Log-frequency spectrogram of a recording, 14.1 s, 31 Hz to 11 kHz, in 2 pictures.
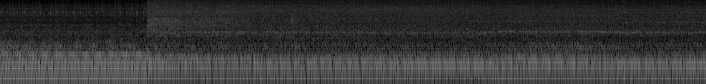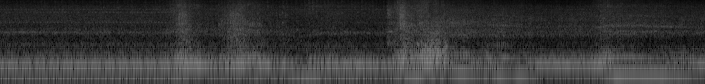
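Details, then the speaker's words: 1978 Datsun 620 4x4, rebuilt KA24E, after repairing exhaust leak from broken flexible coupler in stainless exhaust: even, steady idle with a couple of clean throttle blips, no puffing or ticking; normal idle. "And then bring it back. We'll fire it up, see how it sounds."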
